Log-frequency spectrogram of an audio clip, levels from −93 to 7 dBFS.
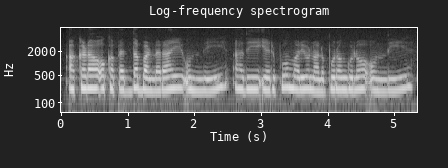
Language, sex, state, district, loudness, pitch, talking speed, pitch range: Telugu, female, Telangana, Hyderabad, -15 LUFS, 220 Hz, 125 wpm, 215-235 Hz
